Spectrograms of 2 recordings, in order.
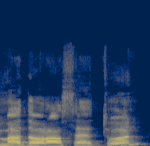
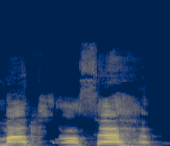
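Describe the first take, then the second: First: The word ends with a full t-un ending. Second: The word ends in a breathy h, no t. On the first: "Soit on dit madrasatun" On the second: "soit madrasah"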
